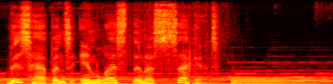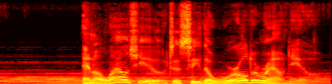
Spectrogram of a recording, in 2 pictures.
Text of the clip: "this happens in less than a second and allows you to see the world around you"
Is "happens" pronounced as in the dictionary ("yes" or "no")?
yes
